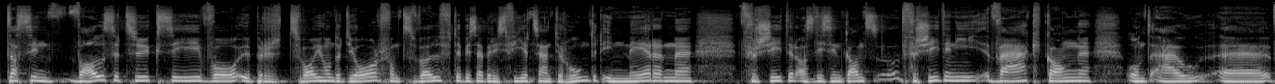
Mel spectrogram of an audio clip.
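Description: A man's voice: on the high side, a little mellow. A man with a Swiss German accent, a dialect expert explaining word origins in a radio conversation. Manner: explanatory, lecturing on word history.

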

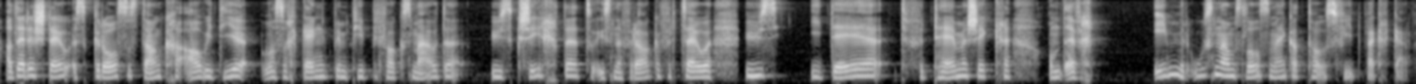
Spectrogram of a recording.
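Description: Low-voiced woman chatting casually. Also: steady tone, moderate pace. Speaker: podcast host. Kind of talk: casual chatty podcast talk.

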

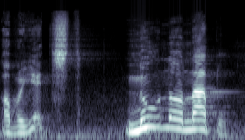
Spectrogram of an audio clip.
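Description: A man's voice: very high voice, very animated, normal speed, bright, forceful tone, full character voice. An actor in a radio play playing an easygoing, wry village council man with a Swiss accent. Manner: colloquial, wry. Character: easygoing, sympathetic male village council colleague.

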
